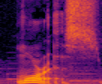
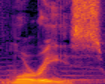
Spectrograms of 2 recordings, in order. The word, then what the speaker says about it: Maurice: are talking about Morris pronounced like Morris not Maurice which I first made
